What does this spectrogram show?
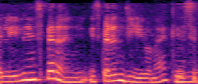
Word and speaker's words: Sperandio: pessoa não sabe ler porque na verdade não tem acento circunflexo no A então não é esperandio é esperandio é lindo seu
